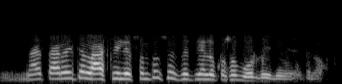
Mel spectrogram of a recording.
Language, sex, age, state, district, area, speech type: Odia, male, 60+, Odisha, Bhadrak, rural, conversation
